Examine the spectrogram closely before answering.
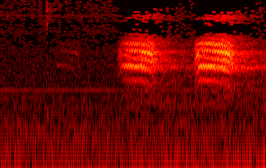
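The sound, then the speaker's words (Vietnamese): A crow caws twice, harsh and rasping, as it flies up from the far end of a cemetery. The two drawn-out calls sound over a low background rumble. “là một con quạ bay vụt lên từ cuối nghĩa địa rồi kêu lên những tiếng nghe ghê rợn”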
